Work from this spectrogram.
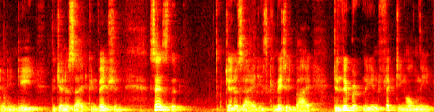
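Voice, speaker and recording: An older man giving a keynote lecture from a lectern, measured and pausing, with wry asides. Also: on the low side, dark tone, slight background noise. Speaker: keynote speaker. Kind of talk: public lecture. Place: stage of a large hall. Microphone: stand mic at a lectern. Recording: echoey hall sound.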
